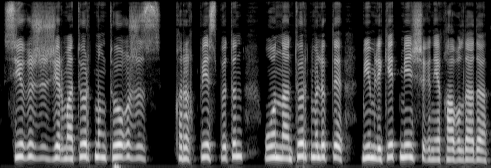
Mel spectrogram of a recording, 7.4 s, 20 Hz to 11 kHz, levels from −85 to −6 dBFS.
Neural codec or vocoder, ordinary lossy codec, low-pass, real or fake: none; none; none; real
